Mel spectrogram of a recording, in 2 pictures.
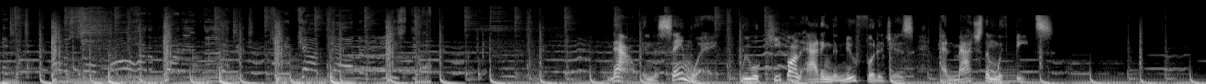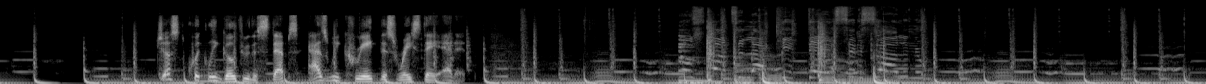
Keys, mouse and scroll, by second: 4.3 space, 6.3 click, 8.8-9.9 drag, 13.4 click, 13.8 click, 13.9 space, 14.6 space, 15.2 click, 15.2 space, 15.4 space, 15.7 click, 16.4 click, 16.7 click, 17.6 drag, 18.1 click, 18.7 space, 21.3 space, 21.8 click, 21.9 Delete, 22.3 click, 22.9 click, 23.0 space, 23.5 space, 23.9 click.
